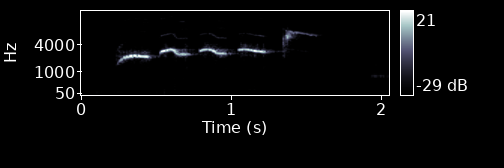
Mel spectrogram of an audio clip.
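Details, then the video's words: Orange-headed thrush delivering one loud phrase of four clear whistled notes on a level pitch, closed by a sharper, higher upward-slurred note, all within about one and a half seconds. "Burung Anis Cendana Gacor mapan.!!!"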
